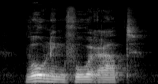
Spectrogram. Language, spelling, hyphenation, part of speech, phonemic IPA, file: Dutch, woningvoorraad, wo‧ning‧voor‧raad, noun, /ˈʋoː.nɪŋˌvoː.raːt/, Nl-woningvoorraad.ogg
- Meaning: housing stock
